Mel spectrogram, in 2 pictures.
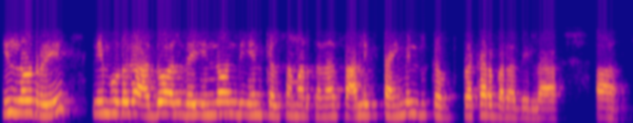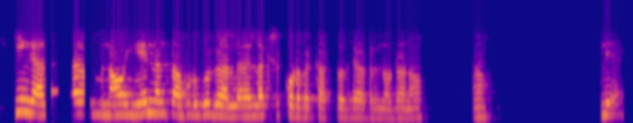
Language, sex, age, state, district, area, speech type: Kannada, female, 60+, Karnataka, Gulbarga, urban, conversation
